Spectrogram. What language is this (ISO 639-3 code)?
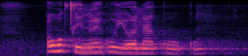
zul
